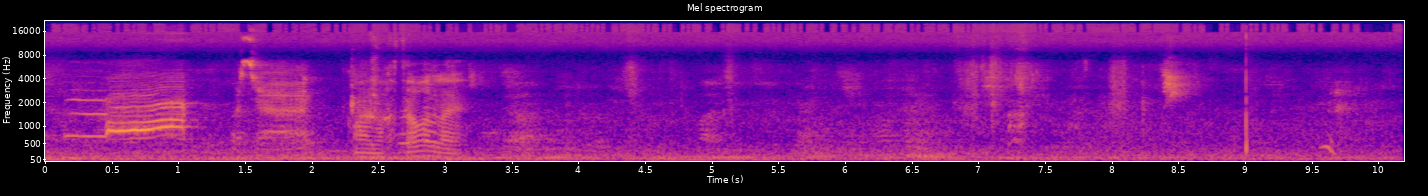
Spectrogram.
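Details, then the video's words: A talking myna utters harsh, voice-like speech phrases in the first three seconds, then softer scattered chatter and clicks over a steady low hum. "speaking myna"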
